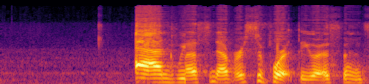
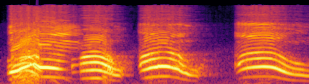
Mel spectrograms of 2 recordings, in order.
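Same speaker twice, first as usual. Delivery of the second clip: excited shouting; 11 semitones higher, 4 dB louder, much slower than usual. Real, not acted. Reacting to Bradley remark.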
